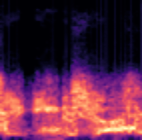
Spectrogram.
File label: announce attack, combine grunt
